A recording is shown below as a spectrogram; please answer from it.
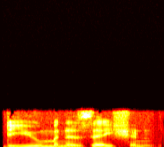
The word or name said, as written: dehumanization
